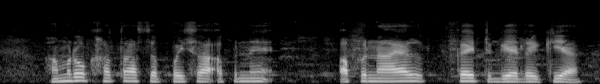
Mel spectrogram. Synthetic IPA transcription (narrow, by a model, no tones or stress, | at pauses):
həmɾokʰat̪asepəjsaʔpne | əpnajl | kəjʈɡeləjkija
